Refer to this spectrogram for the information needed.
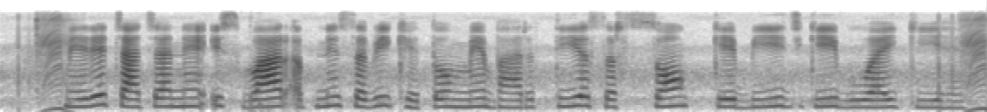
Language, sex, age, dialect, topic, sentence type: Hindi, female, 25-30, Garhwali, agriculture, statement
